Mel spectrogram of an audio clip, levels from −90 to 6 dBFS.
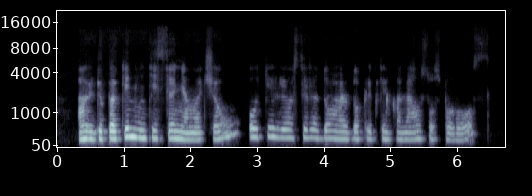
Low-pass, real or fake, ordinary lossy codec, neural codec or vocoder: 14.4 kHz; fake; MP3, 64 kbps; codec, 32 kHz, 1.9 kbps, SNAC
